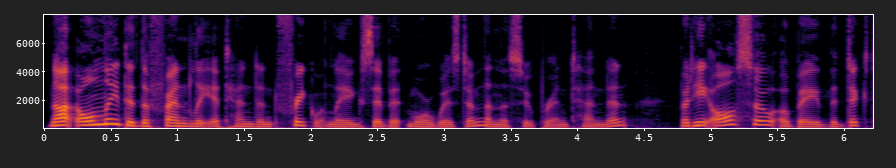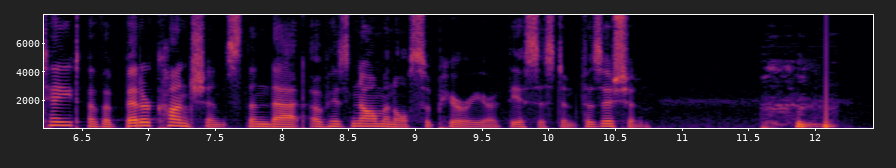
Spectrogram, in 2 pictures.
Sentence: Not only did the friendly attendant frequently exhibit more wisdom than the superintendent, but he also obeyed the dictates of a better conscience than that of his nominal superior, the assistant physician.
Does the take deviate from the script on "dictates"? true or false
true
